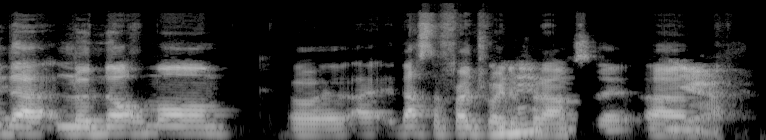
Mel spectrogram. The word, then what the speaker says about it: Le Normand: And we, in our deleted little bonus episode, which is gone forever now, I did actually say that Le Normand, that's the French way to Mm-hmm.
